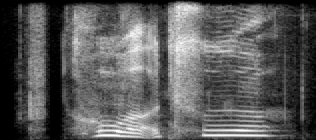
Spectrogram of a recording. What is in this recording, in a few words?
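"train", Mandarin, hearing-impaired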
